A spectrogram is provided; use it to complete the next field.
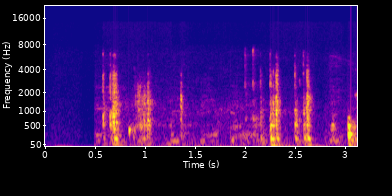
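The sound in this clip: Clicking and an Enter press on a computer keyboard, heard as two clusters of sharp, dry key taps with short gaps between them, ending on one crisp, louder press.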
